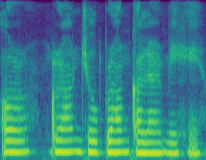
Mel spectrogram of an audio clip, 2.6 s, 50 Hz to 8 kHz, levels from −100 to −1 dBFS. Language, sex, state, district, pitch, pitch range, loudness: Hindi, female, Arunachal Pradesh, Longding, 205 Hz, 190-210 Hz, -15 LUFS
